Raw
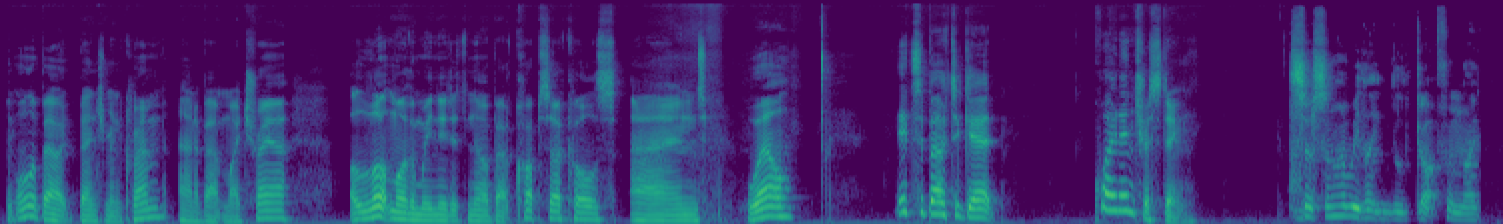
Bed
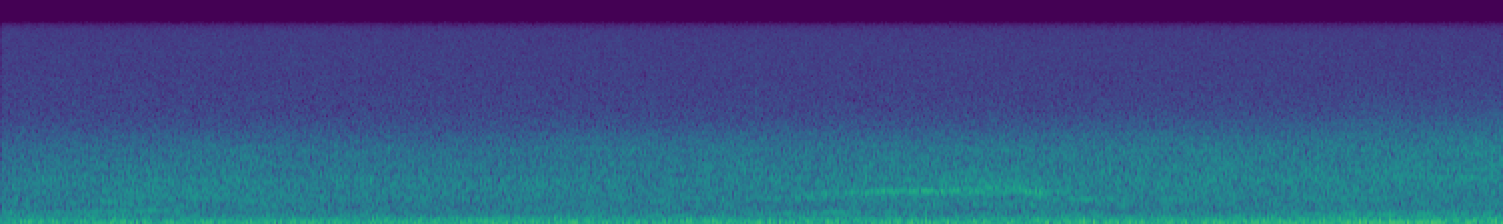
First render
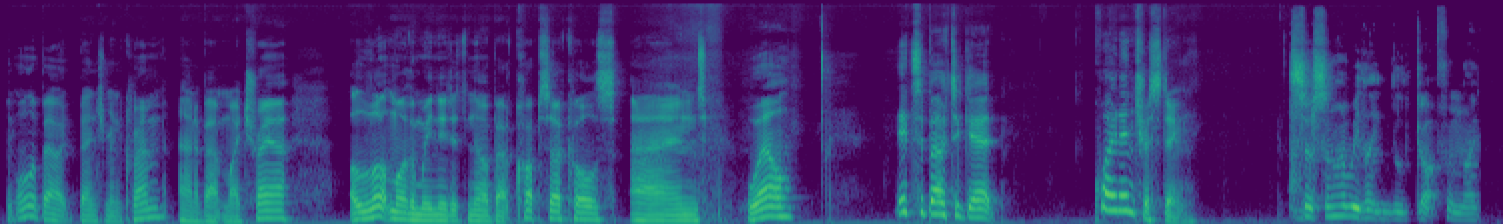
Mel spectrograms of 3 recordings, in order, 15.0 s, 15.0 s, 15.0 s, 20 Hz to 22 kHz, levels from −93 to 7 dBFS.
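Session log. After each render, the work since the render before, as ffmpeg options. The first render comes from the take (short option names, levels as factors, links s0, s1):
-af "alimiter=limit=0.126:level=0:latency=1:release=82,dynaudnorm=f=230:g=13:m=1.78"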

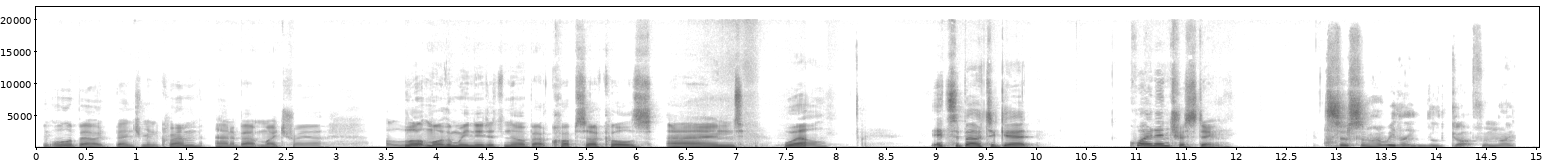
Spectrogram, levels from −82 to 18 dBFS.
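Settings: -filter_complex "[0:a]asettb=1/sr,asplit=3[s0][s1][s2];[s0]atrim=end=2.434[s3];[s1]atrim=start=2.43:end=3.69,asetpts=PTS-STARTPTS,afade=t=in:d=0.004:c=qsin,afade=t=out:st=1.256:d=0.004:c=qsin,acompressor=threshold=0.0158:ratio=20:attack=3.2:release=140:knee=1:detection=peak[s4];[s2]atrim=start=3.686[s5];[s3][s4]acrossfade=d=0.004:c1=hsin:c2=qsin[s6];[s6][s5]acrossfade=d=0.004:c1=qsin:c2=hsin,asettb=1/sr,asplit=3[s7][s8][s9];[s7]atrim=end=7.694[s10];[s8]atrim=start=7.69:end=9.01,asetpts=PTS-STARTPTS,afade=t=in:d=0.004:c=qsin,afade=t=out:st=1.316:d=0.004:c=qsin,acrossover=split=1100|3200[s11][s12][s13];[s11]acompressor=threshold=0.0158:ratio=4[s14];[s12]acompressor=threshold=0.00224:ratio=4[s15];[s13]acompressor=threshold=0.002:ratio=4[s16];[s14][s15][s16]amix=inputs=3:normalize=0[s17];[s9]atrim=start=9.006[s18];[s10][s17]acrossfade=d=0.004:c1=hsin:c2=qsin[s19];[s19][s18]acrossfade=d=0.004:c1=qsin:c2=hsin"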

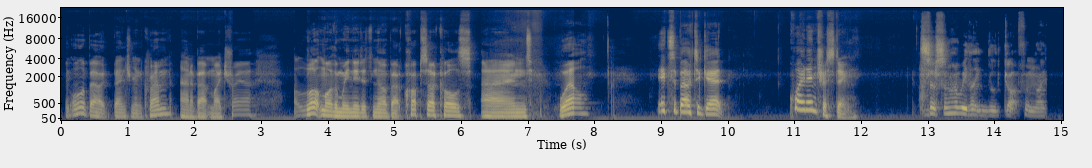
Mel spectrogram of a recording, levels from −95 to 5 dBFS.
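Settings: -af "equalizer=f=2200:w=5.2:g=15"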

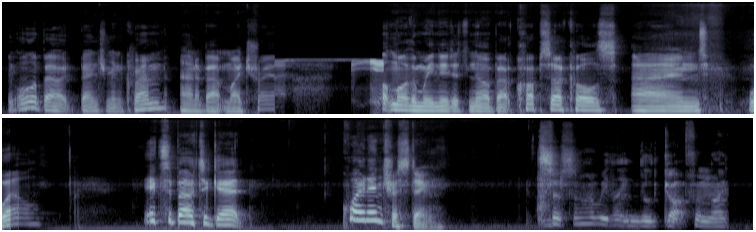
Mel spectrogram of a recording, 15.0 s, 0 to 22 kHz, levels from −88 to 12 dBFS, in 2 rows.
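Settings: -filter_complex "[0:a]asettb=1/sr,asplit=3[s0][s1][s2];[s0]atrim=end=2.734[s3];[s1]atrim=start=2.73:end=3.82,asetpts=PTS-STARTPTS,afade=t=in:d=0.004:c=qsin,afade=t=out:st=1.086:d=0.004:c=qsin,lowpass=f=2600:t=q:w=0.5098,lowpass=f=2600:t=q:w=0.6013,lowpass=f=2600:t=q:w=0.9,lowpass=f=2600:t=q:w=2.563,afreqshift=-3100[s4];[s2]atrim=start=3.816[s5];[s3][s4]acrossfade=d=0.004:c1=hsin:c2=qsin[s6];[s6][s5]acrossfade=d=0.004:c1=qsin:c2=hsin,asplit=4[s7][s8][s9][s10];[s7]atrim=end=7.61,asetpts=PTS-STARTPTS,afade=t=out:st=7.606:d=0.004:c=hsin:silence=0.141254[s11];[s8]atrim=start=7.61:end=13.14,asetpts=PTS-STARTPTS,afade=t=in:d=1.39:silence=0.141254,afade=t=out:st=5.33:d=0.2:silence=0.223872[s12];[s9]atrim=start=13.14:end=13.67,asetpts=PTS-STARTPTS,volume=0.224[s13];[s10]atrim=start=13.67,asetpts=PTS-STARTPTS,afade=t=in:d=0.2:silence=0.223872[s14];[s11][s12][s13][s14]concat=n=4:v=0:a=1"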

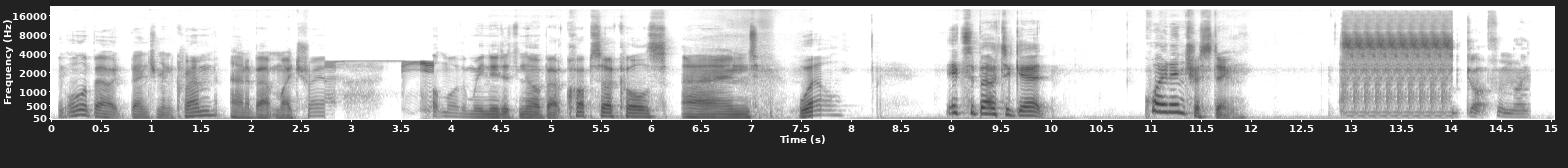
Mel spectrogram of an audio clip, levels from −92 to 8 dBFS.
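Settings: -filter_complex "[0:a]asplit=13[s0][s1][s2][s3][s4][s5][s6][s7][s8][s9][s10][s11][s12];[s0]atrim=end=3.9,asetpts=PTS-STARTPTS,afade=t=out:st=3.6:d=0.3:silence=0.11885[s13];[s1]atrim=start=3.9:end=4.17,asetpts=PTS-STARTPTS,volume=0.119[s14];[s2]atrim=start=4.17:end=13.022,asetpts=PTS-STARTPTS,afade=t=in:d=0.3:silence=0.11885[s15];[s3]atrim=start=12.908:end=13.022[s16];[s4]atrim=start=12.908:end=13.022[s17];[s5]atrim=start=12.908:end=13.022[s18];[s6]atrim=start=12.908:end=13.022[s19];[s7]atrim=start=12.908:end=13.022[s20];[s8]atrim=start=12.908:end=13.022[s21];[s9]atrim=start=12.908:end=13.022[s22];[s10]atrim=start=12.908:end=13.022[s23];[s11]atrim=start=12.908:end=13.022[s24];[s12]atrim=start=14.008[s25];[s13][s14][s15]concat=n=3:v=0:a=1[s26];[s26][s16]acrossfade=d=0.004:c1=hsin:c2=hsin[s27];[s27][s17]acrossfade=d=0.004:c1=hsin:c2=hsin[s28];[s28][s18]acrossfade=d=0.004:c1=hsin:c2=hsin[s29];[s29][s19]acrossfade=d=0.004:c1=hsin:c2=hsin[s30];[s30][s20]acrossfade=d=0.004:c1=hsin:c2=hsin[s31];[s31][s21]acrossfade=d=0.004:c1=hsin:c2=hsin[s32];[s32][s22]acrossfade=d=0.004:c1=hsin:c2=hsin[s33];[s33][s23]acrossfade=d=0.004:c1=hsin:c2=hsin[s34];[s34][s24]acrossfade=d=0.004:c1=hsin:c2=hsin[s35];[s35][s25]acrossfade=d=0.004:c1=hsin:c2=hsin"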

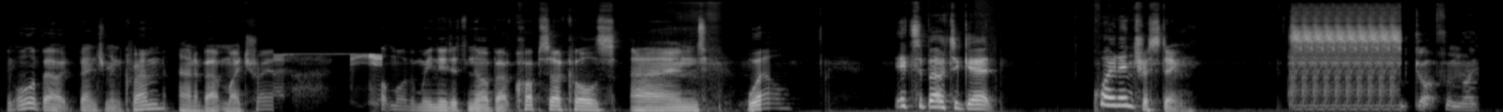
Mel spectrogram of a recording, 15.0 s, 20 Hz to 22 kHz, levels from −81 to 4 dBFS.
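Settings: -filter_complex "[0:a]asettb=1/sr,asplit=3[s0][s1][s2];[s0]atrim=end=9.754[s3];[s1]atrim=start=9.75:end=11,asetpts=PTS-STARTPTS,afade=t=in:d=0.004:c=qsin,afade=t=out:st=1.246:d=0.004:c=qsin,acrusher=bits=9:dc=4:mix=0:aa=0.000001[s4];[s2]atrim=start=10.996[s5];[s3][s4]acrossfade=d=0.004:c1=hsin:c2=qsin[s6];[s6][s5]acrossfade=d=0.004:c1=qsin:c2=hsin"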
